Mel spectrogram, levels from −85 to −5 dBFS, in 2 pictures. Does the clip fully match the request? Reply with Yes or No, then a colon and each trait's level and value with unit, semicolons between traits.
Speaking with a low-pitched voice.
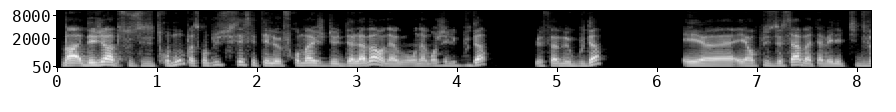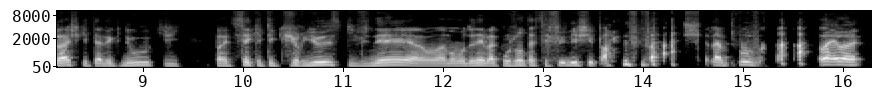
Yes: low, 125 Hz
